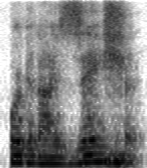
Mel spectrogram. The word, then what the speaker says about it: organization: Organization. Organization. How many syllables? Organization. 5. On which stress? Which syllable is stressed the most? Z. Z. Z.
